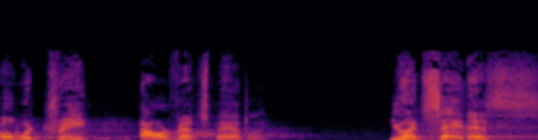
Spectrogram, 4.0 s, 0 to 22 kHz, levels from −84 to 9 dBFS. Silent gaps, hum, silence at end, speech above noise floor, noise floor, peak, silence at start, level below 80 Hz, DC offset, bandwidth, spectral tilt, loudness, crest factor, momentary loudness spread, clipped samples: none; none; 0 s; 44 dB; -68 dBFS; -6 dBFS; 0 s; -82 dBFS; under 0.1%; 14 kHz; -2.5 dB/octave; -24 LUFS; 18 dB; 11 LU; under 0.1%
